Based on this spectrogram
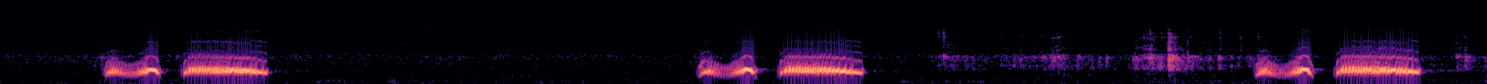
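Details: Vietnamese caged decoy spotted dove used to attract wild doves, giving three spaced double coos, a quick short note and a longer rounded one, roughly every three seconds, with faint soft sounds between.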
